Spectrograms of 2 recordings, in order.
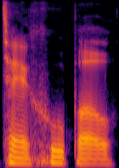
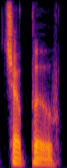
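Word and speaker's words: Teahupo'o: called chopu uh that the announcers always pronounce it te hoo but everybody in the surf Community always just pronounces as a chopo or chopes their first day was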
